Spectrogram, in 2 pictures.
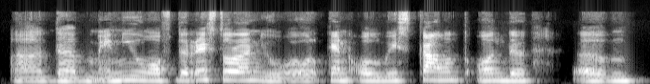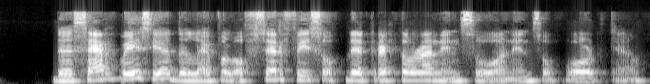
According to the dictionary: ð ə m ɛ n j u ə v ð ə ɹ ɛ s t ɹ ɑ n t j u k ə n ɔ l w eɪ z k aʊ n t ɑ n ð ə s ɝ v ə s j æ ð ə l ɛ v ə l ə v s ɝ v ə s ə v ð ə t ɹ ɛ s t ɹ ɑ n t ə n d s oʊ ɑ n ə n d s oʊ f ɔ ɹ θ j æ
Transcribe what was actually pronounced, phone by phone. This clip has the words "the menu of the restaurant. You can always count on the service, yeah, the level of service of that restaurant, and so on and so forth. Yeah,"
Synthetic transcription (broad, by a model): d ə m ɛ n j u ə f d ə ɹ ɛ s t ɹ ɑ n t j u k ə n ɔ l w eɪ s k aʊ n t ɑ n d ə s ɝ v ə s j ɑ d ə l ɛ v ə l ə f s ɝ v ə s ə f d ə t ɹ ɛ s t ɹ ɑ n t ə n s oʊ ɑ n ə n s oʊ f ɔ ɹ t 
